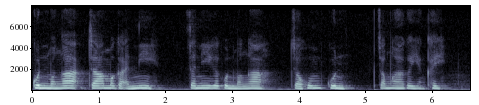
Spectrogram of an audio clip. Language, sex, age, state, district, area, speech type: Manipuri, female, 30-45, Manipur, Thoubal, urban, spontaneous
